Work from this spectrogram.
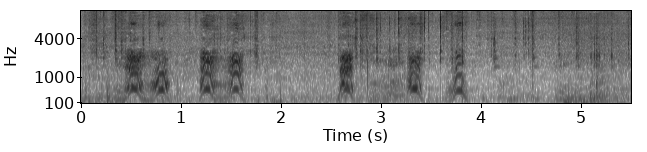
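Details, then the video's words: Whippets playing football, one giving short sharp barks in uneven bursts, some doubled, with scuffling and ground noise between calls. "whippets playing football"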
